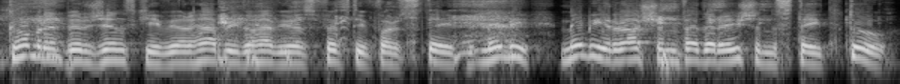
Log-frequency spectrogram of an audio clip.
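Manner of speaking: mock Russian official voice; hammy comrade accent.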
